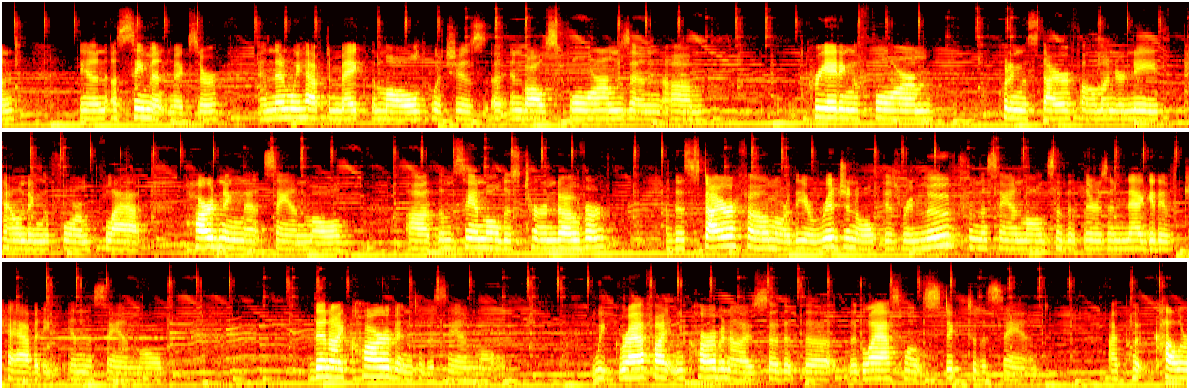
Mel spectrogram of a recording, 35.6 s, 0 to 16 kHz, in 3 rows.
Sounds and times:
Music: 0:00.0 - 0:35.5
Speech: 0:00.8 - 0:07.0, 0:08.1 - 0:09.3, 0:10.0 - 0:15.4, 0:16.0 - 0:17.9, 0:18.5 - 0:25.4, 0:26.8 - 0:28.8, 0:29.7 - 0:34.1, 0:34.8 - 0:35.5.

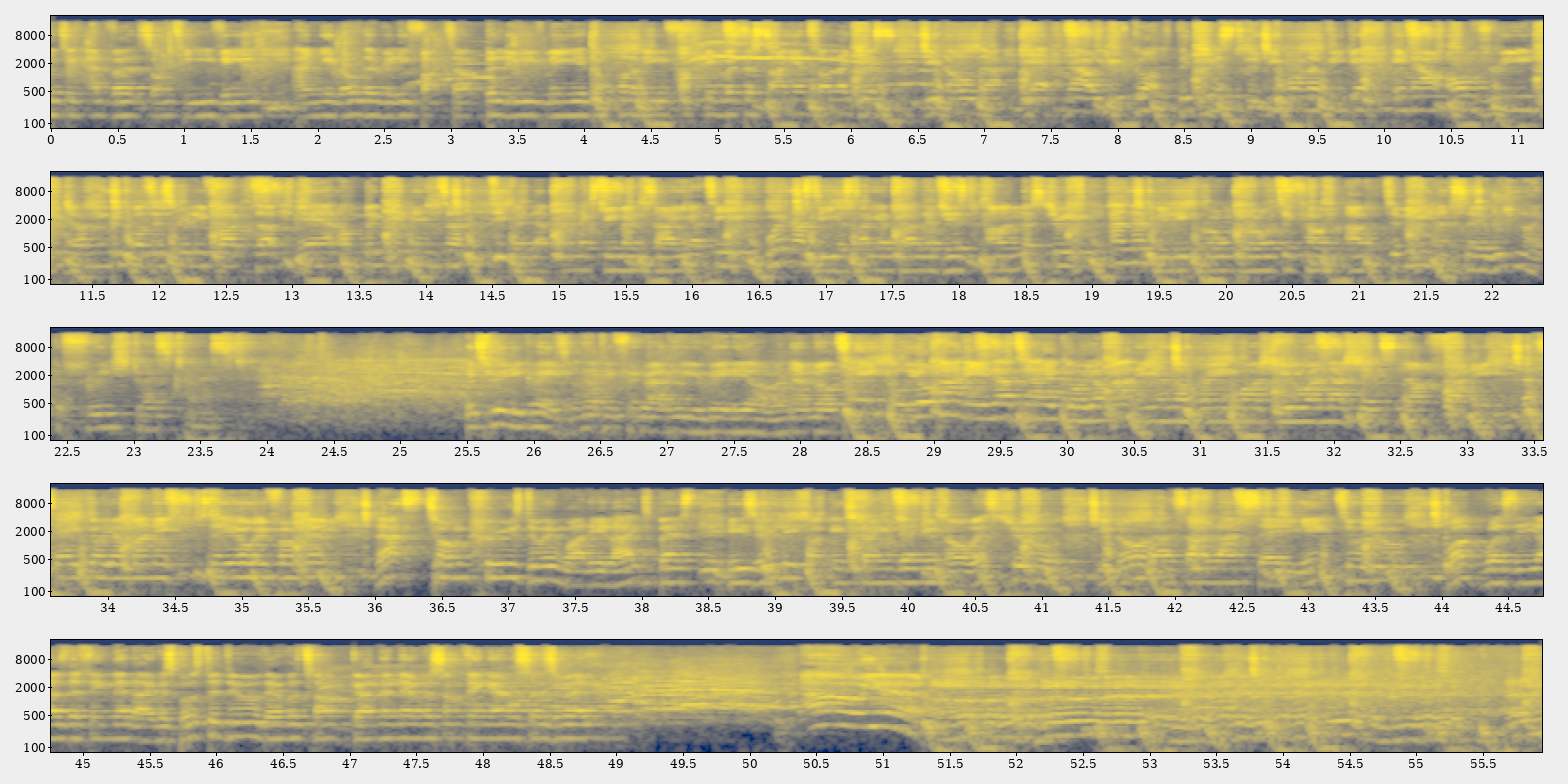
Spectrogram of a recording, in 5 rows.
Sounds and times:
Hip hop music: 0:00.0 - 0:23.7, 0:25.5 - 0:55.9
Drum and bass: 0:04.0 - 0:21.9, 0:28.3 - 0:35.8, 0:38.8 - 0:43.8, 0:51.3 - 0:55.9
Speech: 0:21.7 - 0:23.9, 0:25.5 - 0:28.4, 0:44.0 - 0:49.0.

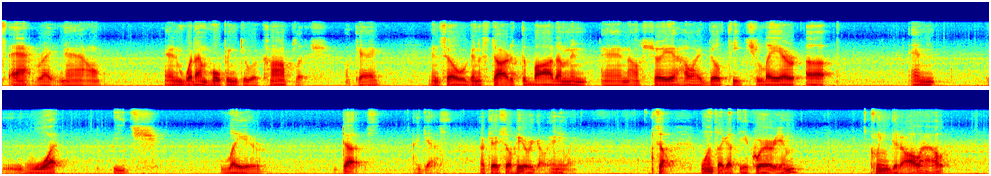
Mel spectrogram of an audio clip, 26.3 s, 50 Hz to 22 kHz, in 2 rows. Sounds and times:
Speech: 0:00.0 - 0:01.4, 0:02.2 - 0:05.1, 0:05.7 - 0:11.1, 0:12.1 - 0:14.1, 0:14.7 - 0:15.3, 0:16.1 - 0:16.8, 0:17.6 - 0:20.9, 0:21.8 - 0:23.8, 0:24.7 - 0:25.8.

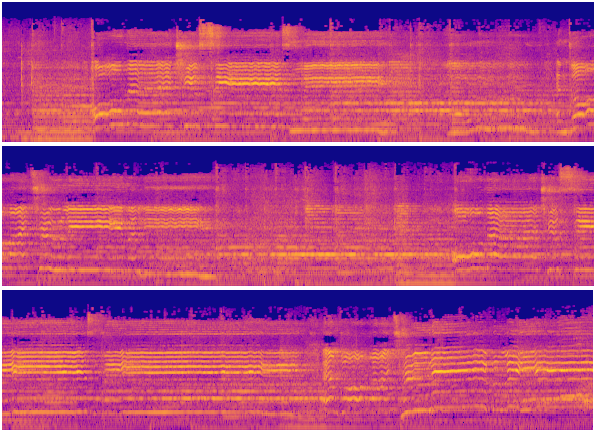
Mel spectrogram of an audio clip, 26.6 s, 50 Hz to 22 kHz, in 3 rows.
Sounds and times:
Music: 0:00.0 - 0:26.6
Female singing: 0:01.4 - 0:06.0, 0:06.7 - 0:12.2, 0:15.6 - 0:26.6.

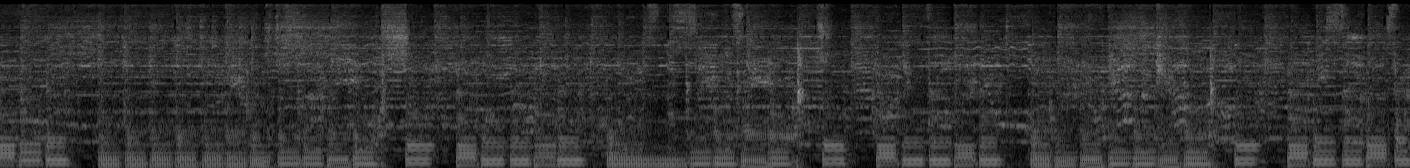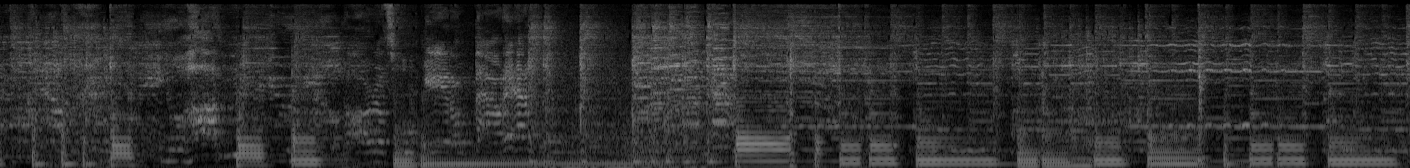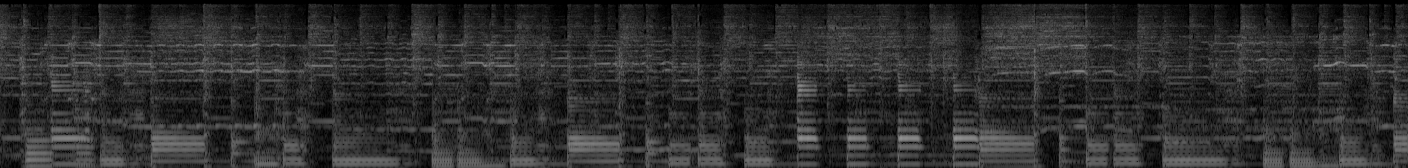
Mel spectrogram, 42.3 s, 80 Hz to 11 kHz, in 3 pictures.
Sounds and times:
Bass guitar: 0:00.0 - 0:42.2.

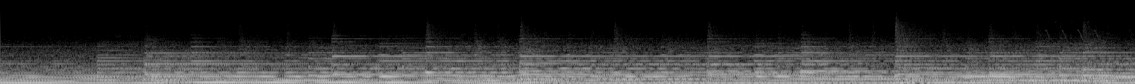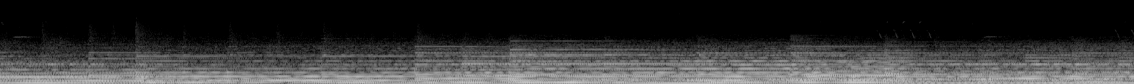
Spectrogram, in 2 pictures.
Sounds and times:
Music: 0:00.0 - 0:22.6.

